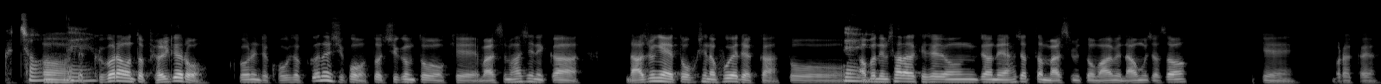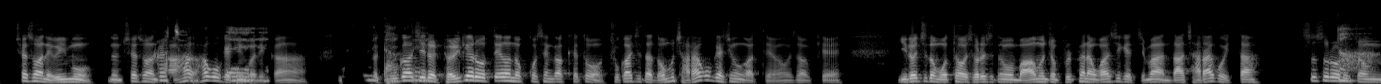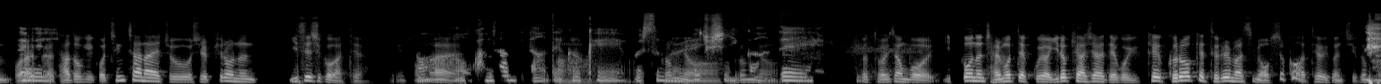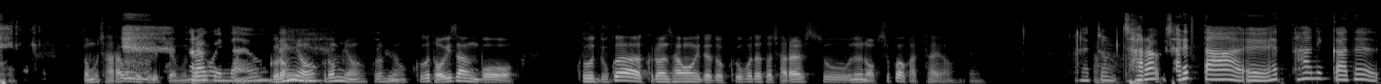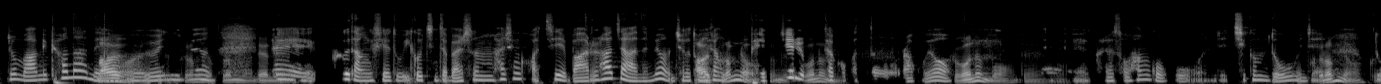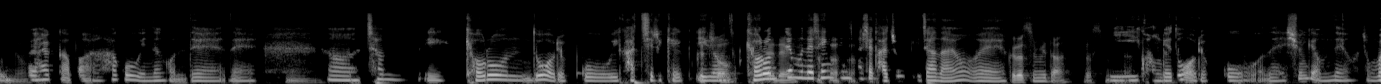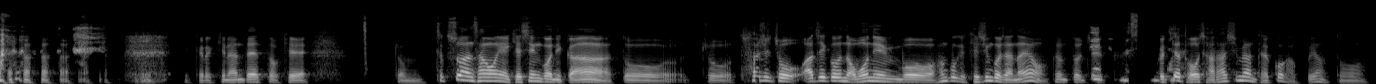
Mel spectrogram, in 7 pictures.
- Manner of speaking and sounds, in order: tapping; other background noise; laugh; tsk; laugh; laugh; laughing while speaking: "정말"; laugh; tsk
- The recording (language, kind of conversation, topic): Korean, advice, 상처를 겪은 뒤 감정을 회복하고 다시 사람을 어떻게 신뢰할 수 있을까요?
